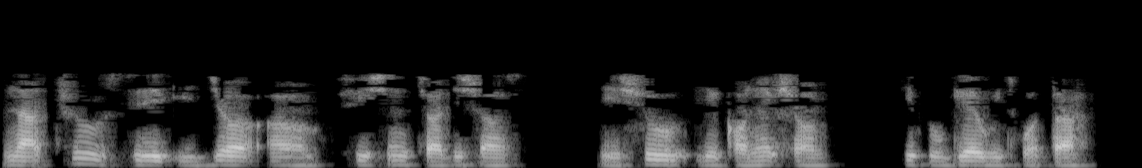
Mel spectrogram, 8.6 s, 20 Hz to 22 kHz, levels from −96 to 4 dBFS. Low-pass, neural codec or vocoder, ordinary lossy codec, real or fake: 3.6 kHz; codec, 16 kHz in and 24 kHz out, 2.2 kbps, FireRedTTS-2 codec; MP3, 16 kbps; fake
